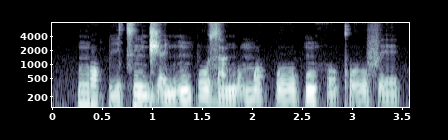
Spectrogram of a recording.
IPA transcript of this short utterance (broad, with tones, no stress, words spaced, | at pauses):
ŋɔ˦˨k͡pi˦ t͡sĩ˦d͡ʒɛ˨ɲũ˦ po˦˨za˨ŋo˦ mɔ˦ k͡poː˦pũ˦ ho˨˦kʼoː˦fe˦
